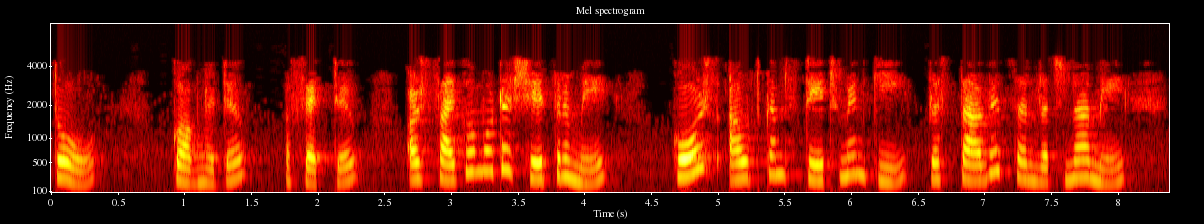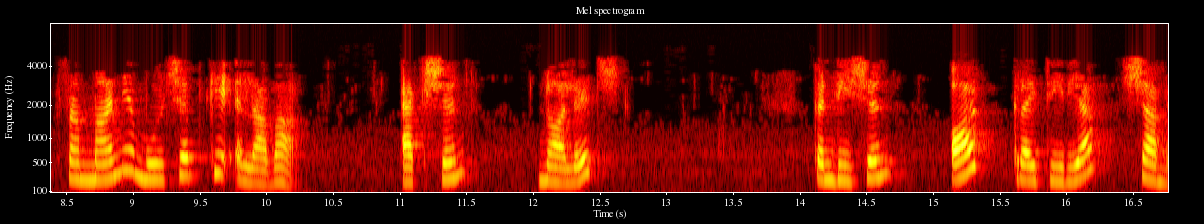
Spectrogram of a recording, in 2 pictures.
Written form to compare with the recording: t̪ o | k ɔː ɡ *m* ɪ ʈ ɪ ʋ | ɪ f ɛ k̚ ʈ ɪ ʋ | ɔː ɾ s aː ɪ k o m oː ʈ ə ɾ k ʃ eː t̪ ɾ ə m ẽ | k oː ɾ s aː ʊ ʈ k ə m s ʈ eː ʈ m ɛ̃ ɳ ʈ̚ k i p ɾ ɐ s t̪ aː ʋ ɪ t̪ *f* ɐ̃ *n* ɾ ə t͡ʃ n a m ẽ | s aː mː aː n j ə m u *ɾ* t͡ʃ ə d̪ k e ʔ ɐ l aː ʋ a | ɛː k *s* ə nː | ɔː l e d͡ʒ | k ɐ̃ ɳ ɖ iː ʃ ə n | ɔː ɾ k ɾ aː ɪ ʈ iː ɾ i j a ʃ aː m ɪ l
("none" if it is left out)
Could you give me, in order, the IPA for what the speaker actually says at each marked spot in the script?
n, s, n, l, ʃ

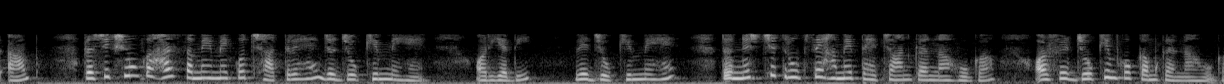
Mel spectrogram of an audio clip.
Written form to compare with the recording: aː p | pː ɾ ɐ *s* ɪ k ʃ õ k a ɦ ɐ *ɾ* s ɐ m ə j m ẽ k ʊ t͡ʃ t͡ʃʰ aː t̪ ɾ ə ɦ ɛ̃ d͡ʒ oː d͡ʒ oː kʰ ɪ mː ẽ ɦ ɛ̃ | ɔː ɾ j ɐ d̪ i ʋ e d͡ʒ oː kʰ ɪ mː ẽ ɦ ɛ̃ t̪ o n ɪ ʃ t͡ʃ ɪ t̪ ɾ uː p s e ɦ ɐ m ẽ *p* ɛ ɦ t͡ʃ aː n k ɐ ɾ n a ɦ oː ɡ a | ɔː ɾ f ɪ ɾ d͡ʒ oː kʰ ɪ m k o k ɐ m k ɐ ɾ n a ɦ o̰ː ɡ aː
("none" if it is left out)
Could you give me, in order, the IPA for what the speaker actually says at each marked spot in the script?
ʃ, ɾ, p

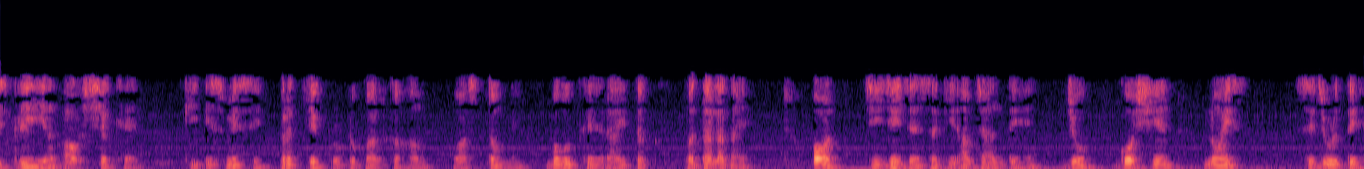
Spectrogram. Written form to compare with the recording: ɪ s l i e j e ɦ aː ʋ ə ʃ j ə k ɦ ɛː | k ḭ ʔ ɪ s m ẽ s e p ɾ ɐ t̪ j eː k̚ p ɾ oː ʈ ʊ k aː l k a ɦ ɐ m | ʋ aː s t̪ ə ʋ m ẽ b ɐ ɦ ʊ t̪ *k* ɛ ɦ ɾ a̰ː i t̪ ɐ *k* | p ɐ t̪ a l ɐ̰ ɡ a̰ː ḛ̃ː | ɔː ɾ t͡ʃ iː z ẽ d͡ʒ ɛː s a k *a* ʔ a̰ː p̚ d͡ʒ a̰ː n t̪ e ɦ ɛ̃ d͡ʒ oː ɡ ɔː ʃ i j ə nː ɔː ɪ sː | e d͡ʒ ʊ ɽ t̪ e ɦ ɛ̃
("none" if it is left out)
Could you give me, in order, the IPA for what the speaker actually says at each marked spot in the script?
ɡ, k, i

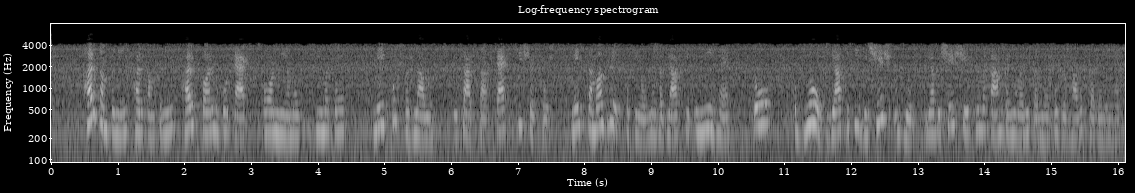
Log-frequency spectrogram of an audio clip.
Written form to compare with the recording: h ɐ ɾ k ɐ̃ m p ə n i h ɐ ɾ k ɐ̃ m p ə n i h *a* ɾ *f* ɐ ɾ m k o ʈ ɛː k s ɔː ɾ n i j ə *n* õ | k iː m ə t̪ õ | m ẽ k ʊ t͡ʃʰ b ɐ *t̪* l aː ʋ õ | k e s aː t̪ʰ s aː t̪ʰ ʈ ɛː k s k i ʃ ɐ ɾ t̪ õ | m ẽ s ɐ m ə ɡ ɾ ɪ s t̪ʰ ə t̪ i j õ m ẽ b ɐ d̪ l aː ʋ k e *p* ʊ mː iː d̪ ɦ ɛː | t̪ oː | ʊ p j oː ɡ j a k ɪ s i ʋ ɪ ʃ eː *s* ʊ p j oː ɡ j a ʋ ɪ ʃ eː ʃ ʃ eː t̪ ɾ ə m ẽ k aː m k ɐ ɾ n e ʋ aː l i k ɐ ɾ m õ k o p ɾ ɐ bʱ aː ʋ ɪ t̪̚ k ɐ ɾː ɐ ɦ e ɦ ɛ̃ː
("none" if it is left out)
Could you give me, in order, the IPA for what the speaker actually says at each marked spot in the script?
ɐ, f, m, d̪, ʔ, ʃ

